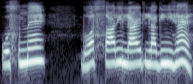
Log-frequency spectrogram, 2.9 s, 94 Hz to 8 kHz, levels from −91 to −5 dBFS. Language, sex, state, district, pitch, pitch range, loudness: Hindi, female, Madhya Pradesh, Bhopal, 280 Hz, 270-300 Hz, -14 LUFS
